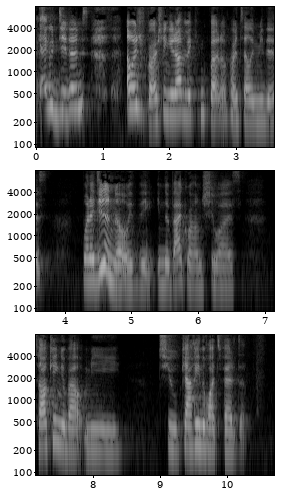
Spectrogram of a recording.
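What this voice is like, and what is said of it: Speaks with a noticeable accent. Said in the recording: “your beautiful accent”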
